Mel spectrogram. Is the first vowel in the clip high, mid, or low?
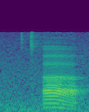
low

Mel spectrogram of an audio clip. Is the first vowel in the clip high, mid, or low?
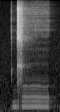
mid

